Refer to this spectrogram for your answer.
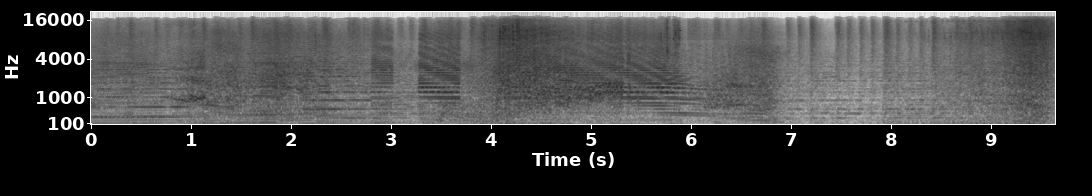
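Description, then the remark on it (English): Speeding cars roar past on a busy four-lane highway while tyres screech and skid in long wavering squeals as a lorry jackknifes under braking, a loud, unbroken rush of engine noise throughout with no voices. “A lorry jackknifes as it breaks, and Darius hugs the concrete wall to avoid it.”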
